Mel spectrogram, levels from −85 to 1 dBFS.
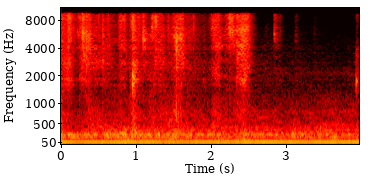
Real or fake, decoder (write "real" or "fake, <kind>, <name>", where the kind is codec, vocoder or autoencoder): fake, codec, SNAC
